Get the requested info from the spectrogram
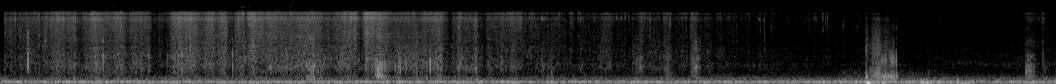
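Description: Plastic bags crinkling and rustling as they are pressed down into a soft-sided fabric cooler, then the cooler's zipper being drawn shut, with one short loud rasp near the end.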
